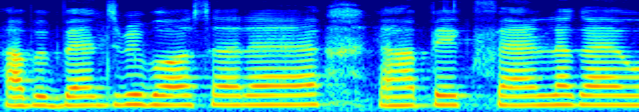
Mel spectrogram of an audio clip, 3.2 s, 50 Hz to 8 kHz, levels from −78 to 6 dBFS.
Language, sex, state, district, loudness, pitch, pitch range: Hindi, female, Jharkhand, Palamu, -17 LUFS, 245 Hz, 235-250 Hz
